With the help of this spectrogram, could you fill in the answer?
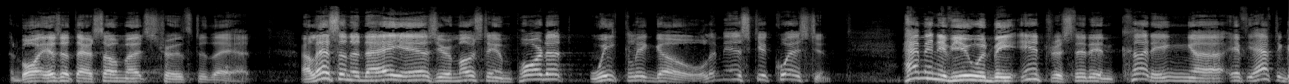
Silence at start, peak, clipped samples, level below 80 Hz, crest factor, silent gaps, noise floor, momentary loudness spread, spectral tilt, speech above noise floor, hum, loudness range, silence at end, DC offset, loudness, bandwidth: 0.1 s; 0 dBFS; under 0.1%; -60 dBFS; 18 dB; none; -50 dBFS; 12 LU; -3 dB/octave; 31 dB; none; 6 LU; 0 s; under 0.1%; -18 LUFS; 16.5 kHz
